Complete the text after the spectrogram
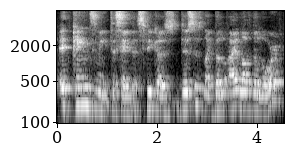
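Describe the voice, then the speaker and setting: A man's voice: fairly high pitch, measured pace, a little mellow, far from the mic, slight background noise. Male booktuber, chatty and ranty, in a very echoey room a step back from the mic. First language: not Arabic; Arabic learned as second language. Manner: ranty, many fillers and restarts. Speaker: book reviewer. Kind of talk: casual spoken book review.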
